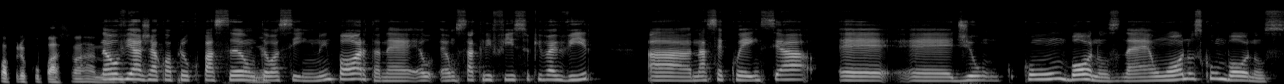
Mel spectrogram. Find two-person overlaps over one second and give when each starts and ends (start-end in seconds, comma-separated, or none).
none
